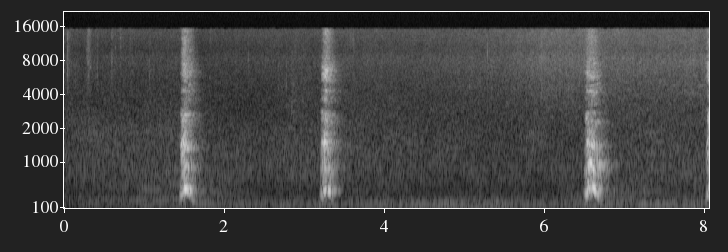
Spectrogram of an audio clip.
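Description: Rhodesian Ridgeback barking single, separate barks spaced one to three seconds apart: three barks, with a fourth at the very end.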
